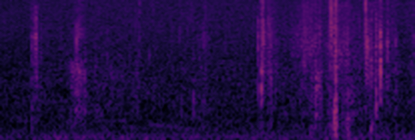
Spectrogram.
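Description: Faint footsteps and scuffs on a dirt softball infield, a few soft clicks over a low outdoor background.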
